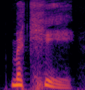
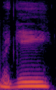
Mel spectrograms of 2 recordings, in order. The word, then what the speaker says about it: McKee: McKee, and it's not pronounced McGee.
